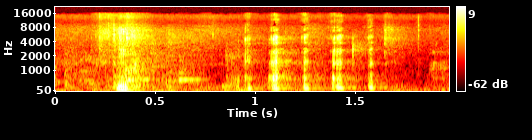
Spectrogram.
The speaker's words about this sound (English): So Joy barks when there are people on the road and then Happy barks at Joy. So it's not, those aren't happy barks. Those are like, who's that? Well, Happy can't see what Joy's barking at.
